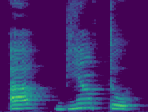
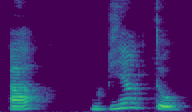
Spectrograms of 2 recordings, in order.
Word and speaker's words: à bientôt: If you plan on seeing that person again, you can say à bientôt. À bientôt. This means see you soon. À bientôt. And again notice that the final T is silent.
